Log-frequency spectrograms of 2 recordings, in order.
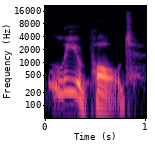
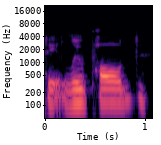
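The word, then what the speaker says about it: Leupold: read the article so I know the proper pronunciation but I find it entertaining to call this company Leopold right okay actually Trey goes out of the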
